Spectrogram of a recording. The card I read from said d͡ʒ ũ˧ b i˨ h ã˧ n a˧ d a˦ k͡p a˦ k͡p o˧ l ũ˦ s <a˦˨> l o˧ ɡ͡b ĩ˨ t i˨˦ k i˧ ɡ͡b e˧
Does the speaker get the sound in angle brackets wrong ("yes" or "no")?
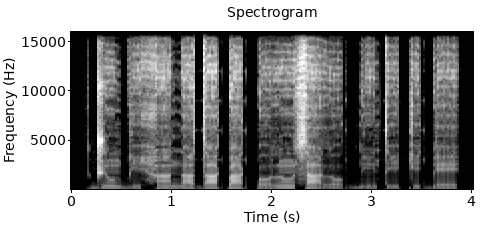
no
